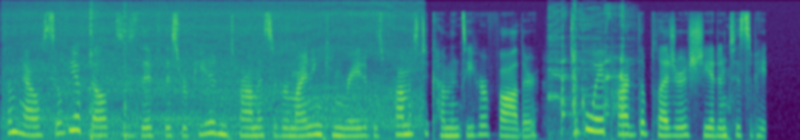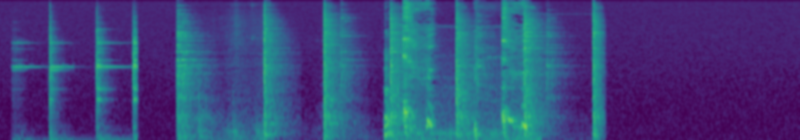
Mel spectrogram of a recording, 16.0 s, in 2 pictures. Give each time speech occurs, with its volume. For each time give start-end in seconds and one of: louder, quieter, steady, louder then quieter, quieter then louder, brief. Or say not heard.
0.0-7.7 steady.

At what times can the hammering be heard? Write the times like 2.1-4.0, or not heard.
8.1-14.1.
